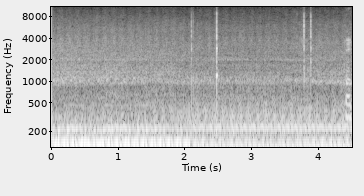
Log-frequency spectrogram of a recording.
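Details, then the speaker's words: Holden VL Turbo Commodore first start after timing belt install, cold engine: fires first try into a steady, deep, slightly fast cold idle with even firing, no ticking or knocking; oil pressure good. "it's definitely pretty cold but um fired up first guy"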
